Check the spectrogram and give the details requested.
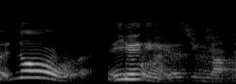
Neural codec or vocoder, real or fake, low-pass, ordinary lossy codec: codec, 16 kHz in and 24 kHz out, 1 kbps, XY-Tokenizer; fake; 7.2 kHz; none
